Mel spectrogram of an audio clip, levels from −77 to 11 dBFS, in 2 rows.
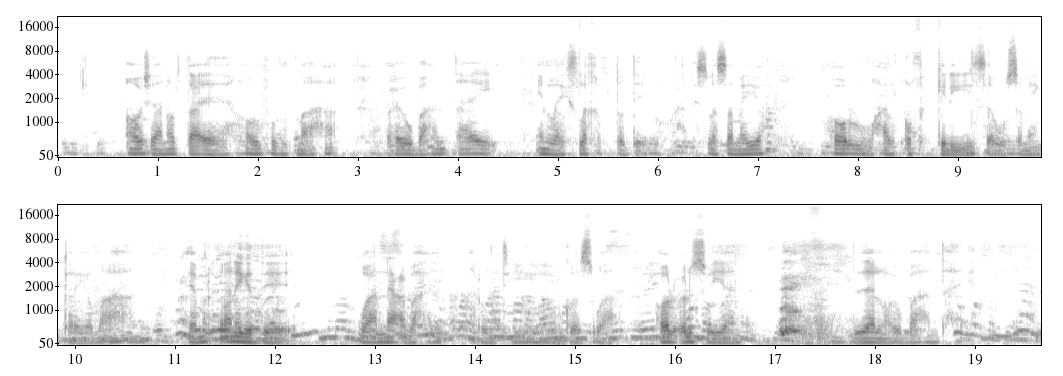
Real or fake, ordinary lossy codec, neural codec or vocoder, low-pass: real; none; none; none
